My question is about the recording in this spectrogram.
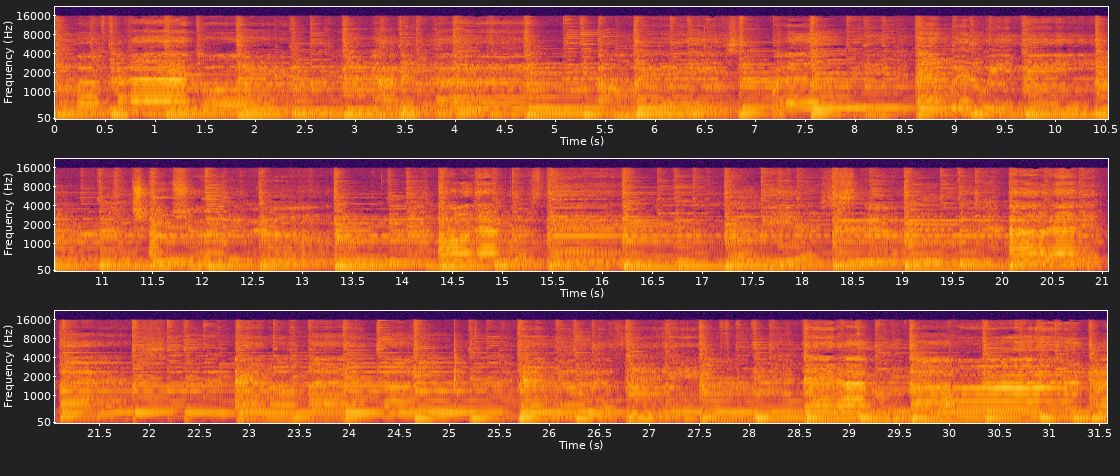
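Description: Elypse Electra Deluxe acoustic guitar, played unplugged with a capo at the fifth fret, strumming chords in a steady rhythm.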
